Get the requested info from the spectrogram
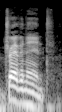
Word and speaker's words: Trevenant: So Trevenant.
